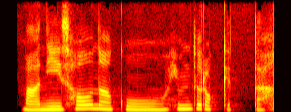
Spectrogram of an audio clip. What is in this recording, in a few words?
sadness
